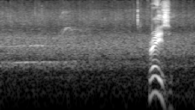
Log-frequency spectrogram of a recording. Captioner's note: laughter and applause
